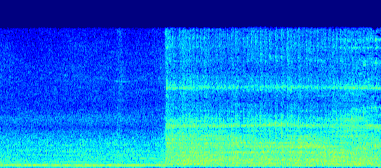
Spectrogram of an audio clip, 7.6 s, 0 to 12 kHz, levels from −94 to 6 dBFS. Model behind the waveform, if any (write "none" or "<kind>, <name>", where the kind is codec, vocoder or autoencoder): none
